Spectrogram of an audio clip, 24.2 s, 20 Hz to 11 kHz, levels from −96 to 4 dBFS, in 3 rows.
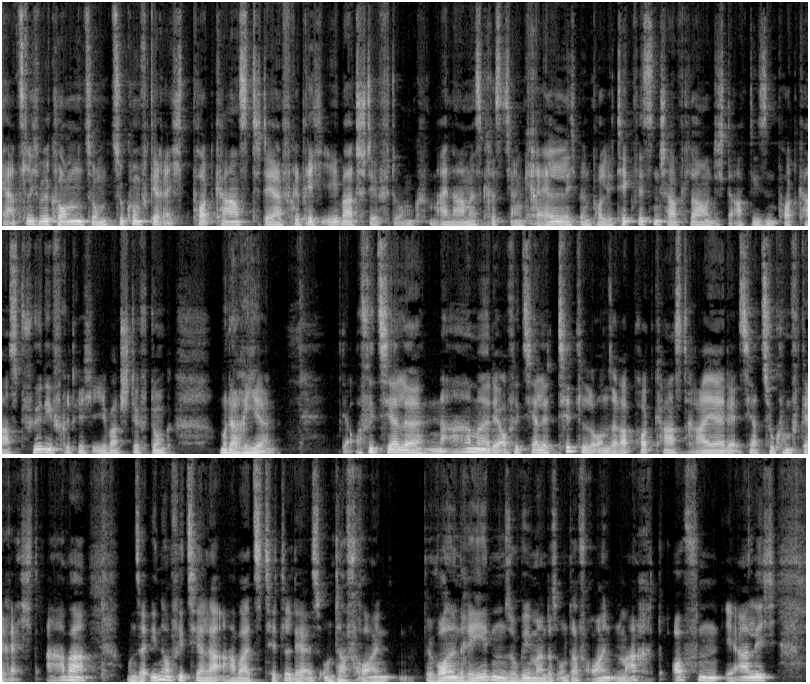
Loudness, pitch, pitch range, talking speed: -19 LUFS, 120 Hz, 110-130 Hz, 140 wpm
